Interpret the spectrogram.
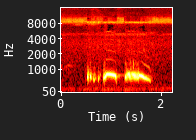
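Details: Wild spotted dove recorded as a lure for trapping birds: a few short stuttered notes, then two long mellow coos, the last sliding down at its end, over a faint low hum.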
